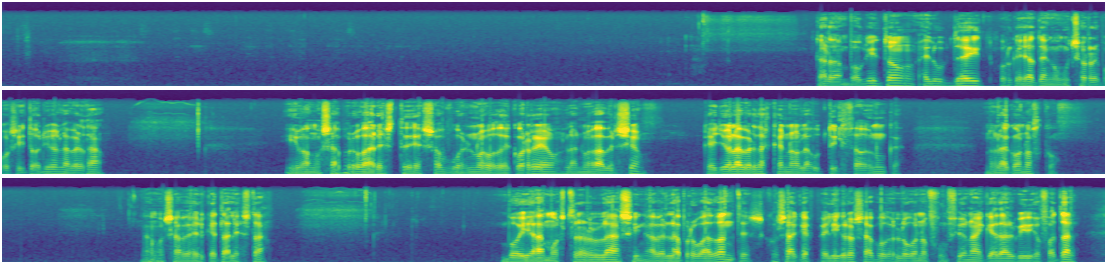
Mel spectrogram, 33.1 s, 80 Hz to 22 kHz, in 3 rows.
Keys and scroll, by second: 0.7-1.4 typing.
